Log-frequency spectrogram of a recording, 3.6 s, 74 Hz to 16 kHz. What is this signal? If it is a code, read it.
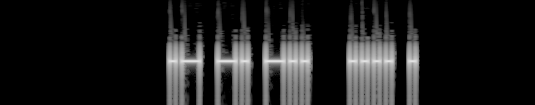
Morse code, heard as a keyed tone, about 30 wpm, 700 Hz. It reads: AND HE
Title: Sets of 2 Words 30wpm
